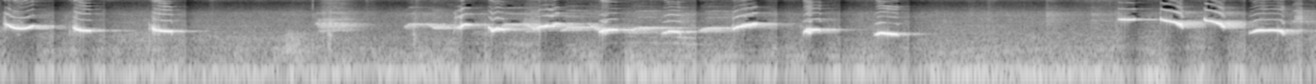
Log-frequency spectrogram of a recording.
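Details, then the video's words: A greater green leafbird's varied song, used to coax a stubborn bird into singing: strong downslurred whistles, a rambling mid-pitched warble with quick chips, and clear ringing notes at the close. "PANCINGAN CUCAK IJO MACET PARAH"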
